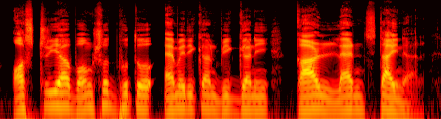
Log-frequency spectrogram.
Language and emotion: Bengali, neutral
